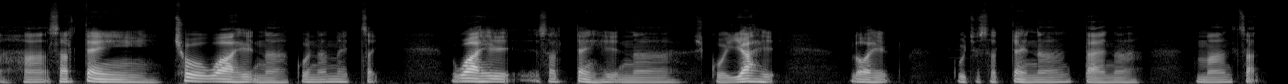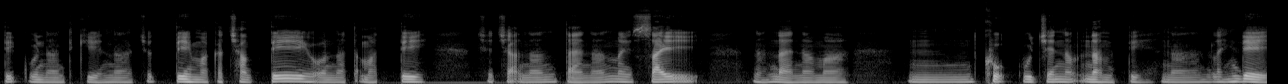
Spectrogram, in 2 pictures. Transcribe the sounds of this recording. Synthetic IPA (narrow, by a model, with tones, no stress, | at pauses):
hã˨ʔsa˧ɾt̪ʲə̃˧ĩ˨t͡ʃhoː˦˨waː˧ɦe˧ʔnã˨kʷo˧˨nã˧nə̃˧ĩ˦t͡sə˧˨jʔ | waː˦ɦe˧ʔsa˧ɾt̪ʲə̃˧ĩ˨ɦe˧˨ʔnã˧˨ʃkʷo˨ja˦ɦe˧ʔ | lo˦a˧he˧˨ʔ | kʷi˧t͡ʃo˧ʔsa˧ɾt̪ʲə̃˧˨nã˧nt̪ɛː˨nã˧ | mã˧nt͡sa̰˦ʔt̪i˦ʔkʷi˧nã˧nt̪kje˨nã˧t͡ʃo˦ʔt̪i˦mã˧ka˧t͡ʃhã˧mt̪iː˦oː˨nã˧t̪ʔmã˧t̪i˦ʃẽ˧t͡ʃa̰˨ʔnã˧nt̪ɛː˨nã˧nːə̃˧ĩ˧sə˦i˦˨ʔ | nã˧nd̪ɛ˨nã˧mã˧ | nkʰhu˨ʔkʷi˧t͡ʃe˦nə̃˧˨mʔnã˧mã˧t̪i˧nã˧nlə˦jnd̪ʲeː˦˨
